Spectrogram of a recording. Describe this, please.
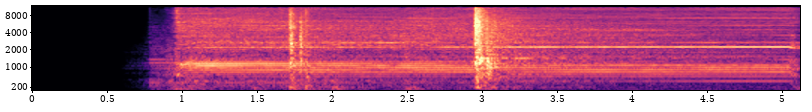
MITSUBISHI IMIEV electric car BRAKE mechanism
electric car BRAKE mechanism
